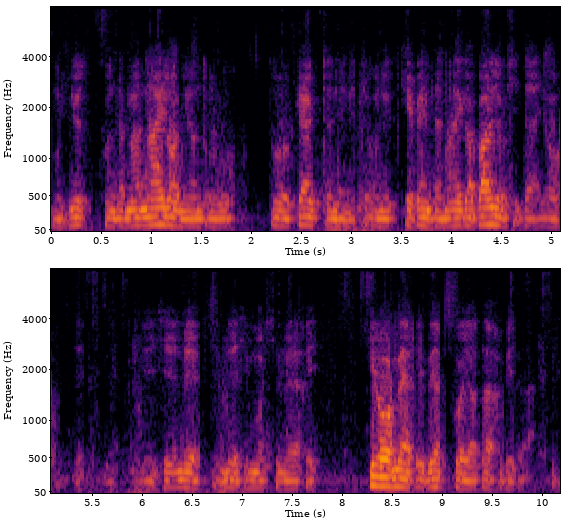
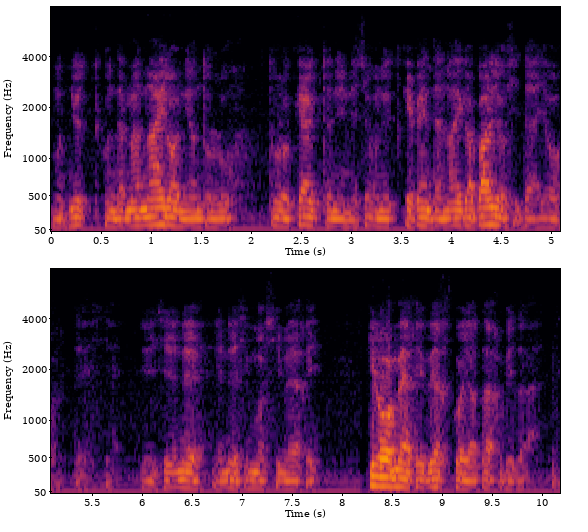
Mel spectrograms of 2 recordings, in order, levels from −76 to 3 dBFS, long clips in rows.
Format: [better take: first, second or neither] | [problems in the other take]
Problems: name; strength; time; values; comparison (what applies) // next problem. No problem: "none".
second | noise reduction (neural separator model SepFormer DNS4)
